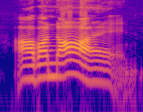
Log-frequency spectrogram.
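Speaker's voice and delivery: very loud, slow, hollow booming voice; loud hollow echo. Acted. Voice from the toilet answers, loud and echoing. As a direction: boom it out like an echo from a pipe. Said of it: "laut, hohl und hallend".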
